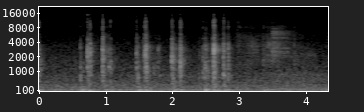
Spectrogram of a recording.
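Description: Keys tapped on a computer keyboard while a file is saved and a date is typed in, coming as short, light bursts of clicks with brief pauses, close and fairly quiet, with no voices.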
